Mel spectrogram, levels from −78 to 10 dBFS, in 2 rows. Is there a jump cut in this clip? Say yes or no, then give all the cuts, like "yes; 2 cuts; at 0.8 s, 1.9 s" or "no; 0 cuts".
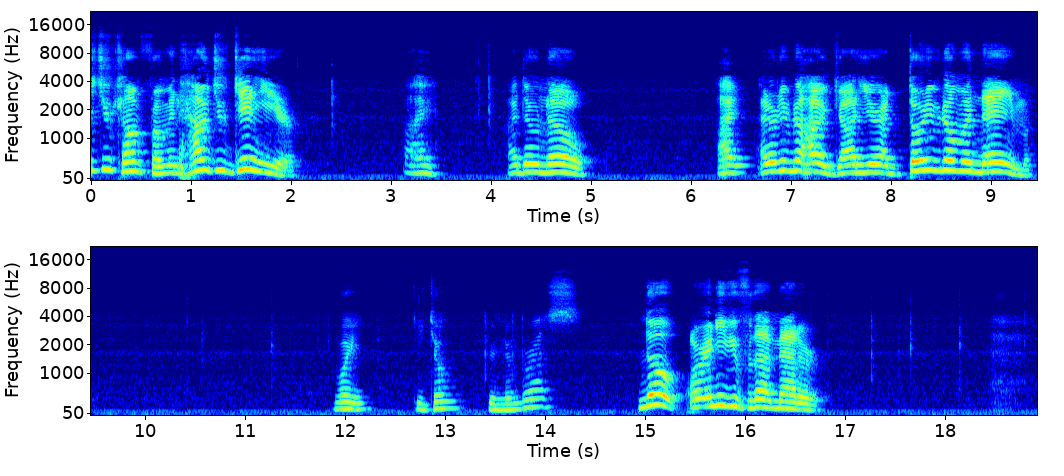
no; 0 cuts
